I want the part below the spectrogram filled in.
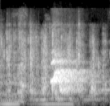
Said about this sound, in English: What's he barking about?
